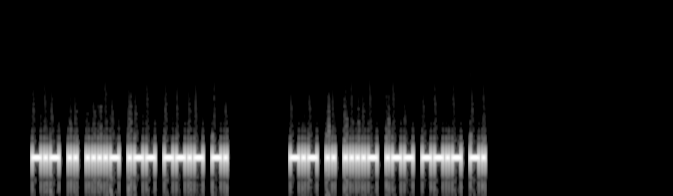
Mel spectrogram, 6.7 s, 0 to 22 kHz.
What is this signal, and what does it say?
Morse code, heard as a keyed tone, about 40 wpm, 700 Hz. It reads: KI4WQN KI4WQN
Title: USA Call Signs - 6 Characters - Repeated 2x - 40wpm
